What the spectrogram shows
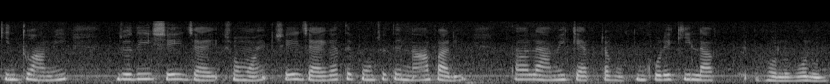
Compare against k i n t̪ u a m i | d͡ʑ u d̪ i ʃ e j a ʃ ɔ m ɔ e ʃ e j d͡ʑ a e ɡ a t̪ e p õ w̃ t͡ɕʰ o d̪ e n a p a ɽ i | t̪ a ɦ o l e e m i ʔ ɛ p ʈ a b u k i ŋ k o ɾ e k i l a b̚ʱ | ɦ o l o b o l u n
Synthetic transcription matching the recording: k i n t̪ u a m i | d͡ʑ o d̪ i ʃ e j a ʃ ɔ m ɔ e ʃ e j d͡ʑ a e ɡ a t̪ e p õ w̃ t͡ɕʰ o t̪ e n a p a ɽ i | t̪ a ɦ o l e a m i k ɛ p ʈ a b u k i ŋ k o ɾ e k i l a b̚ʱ | ɦ o l o b o l u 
